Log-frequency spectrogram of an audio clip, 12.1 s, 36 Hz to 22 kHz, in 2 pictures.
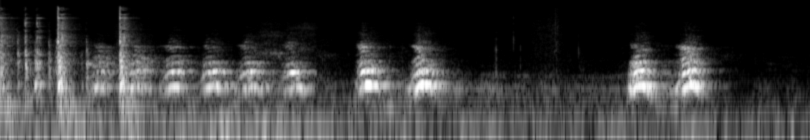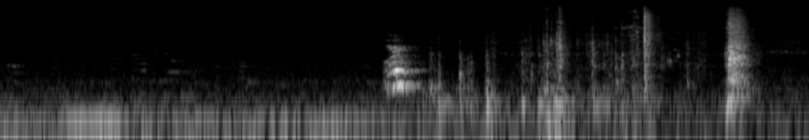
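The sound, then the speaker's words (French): A female dog barks repeatedly at a knock on the small blue front door of house number 44, loud sharp yaps in quick bursts over the first few seconds, then falls silent before a few more scattered barks and sharp clicks near the end. “Est-ce que ma chienne a envoyé parce que vous avez frappé à la porte, je pense?”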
